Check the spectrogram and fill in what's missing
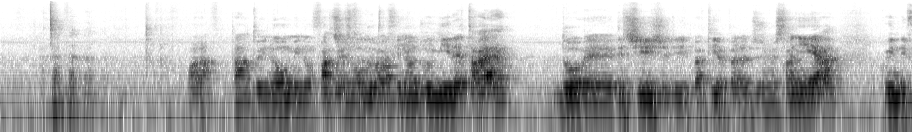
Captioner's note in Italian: Risate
